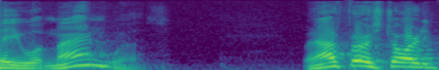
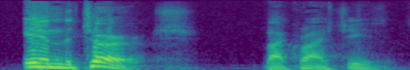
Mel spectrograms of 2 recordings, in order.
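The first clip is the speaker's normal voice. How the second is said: normal talking voice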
